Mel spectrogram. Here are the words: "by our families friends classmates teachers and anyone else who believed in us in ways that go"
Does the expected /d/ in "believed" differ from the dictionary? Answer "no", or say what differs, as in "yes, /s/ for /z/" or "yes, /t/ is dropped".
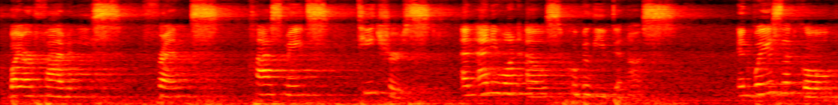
no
